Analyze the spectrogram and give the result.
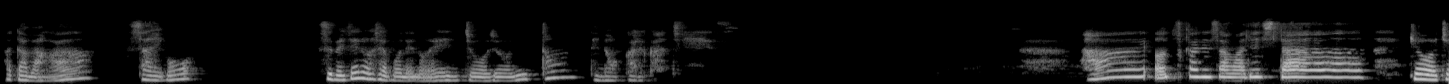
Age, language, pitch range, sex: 40-59, Japanese, 190-275 Hz, female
